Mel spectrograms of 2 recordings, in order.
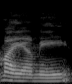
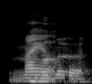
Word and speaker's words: Miami: I know your hometown is spelled Miami, and I always know it's not Miami. It's not pronounced Miami. That muh at the end. Muh, Muh. Miami.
